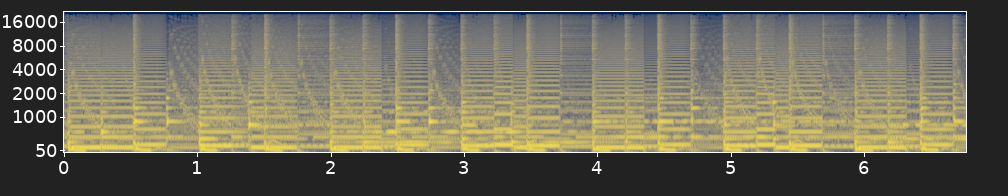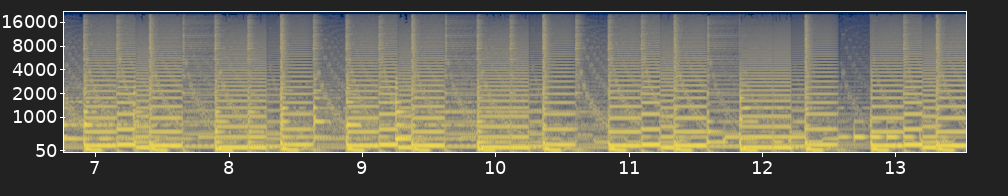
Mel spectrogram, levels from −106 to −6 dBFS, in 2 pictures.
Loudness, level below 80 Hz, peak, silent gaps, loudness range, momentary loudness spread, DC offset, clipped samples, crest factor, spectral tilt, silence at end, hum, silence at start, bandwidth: -16 LUFS; -26 dBFS; -2 dBFS; none; 1 LU; 4 LU; under 0.1%; under 0.1%; 14 dB; -5.5 dB/octave; 0 s; none; 0 s; over 20 kHz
